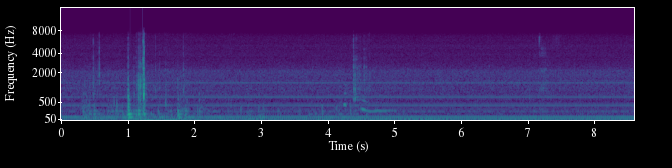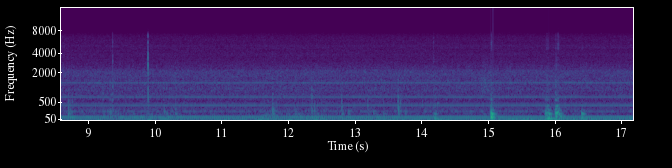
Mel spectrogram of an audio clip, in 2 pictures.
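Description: A small toy lands on bedding with soft thumps.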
